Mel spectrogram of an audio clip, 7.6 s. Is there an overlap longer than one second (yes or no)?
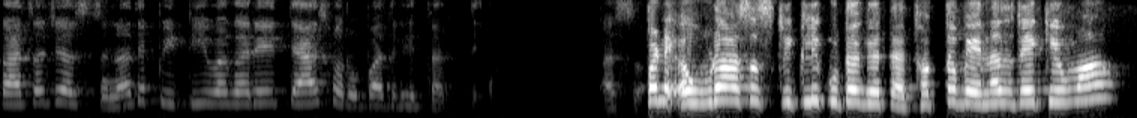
no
